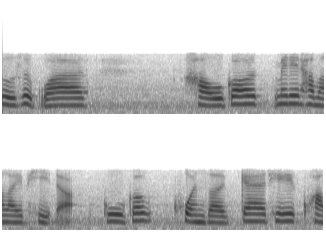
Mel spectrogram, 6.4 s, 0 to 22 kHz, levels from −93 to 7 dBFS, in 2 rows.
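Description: Speech, with an echo leak from 0.81 to 1.18 s. A faint delayed copy of the voice, roughly 20 dB down, trails about 256 ms behind. This is likely a far-end echo canceller failing to remove loudspeaker pickup. The sound stops near 4 kHz, which fits a narrowband telephone codec.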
